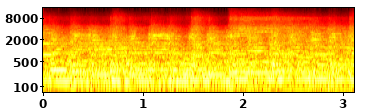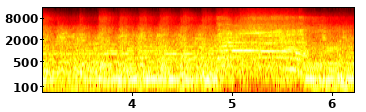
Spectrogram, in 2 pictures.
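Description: Live garage rock band playing loudly: distorted electric guitar and driving drums, with gliding pitched notes near the end.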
